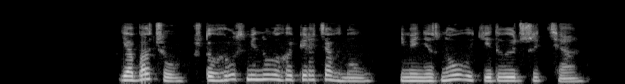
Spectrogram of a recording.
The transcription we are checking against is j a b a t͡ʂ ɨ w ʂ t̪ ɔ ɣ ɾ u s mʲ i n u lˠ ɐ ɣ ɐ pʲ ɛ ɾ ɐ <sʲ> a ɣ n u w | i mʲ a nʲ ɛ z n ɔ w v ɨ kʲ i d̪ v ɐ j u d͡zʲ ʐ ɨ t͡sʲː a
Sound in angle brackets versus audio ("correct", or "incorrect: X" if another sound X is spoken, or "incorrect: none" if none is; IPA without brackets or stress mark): incorrect: t͡sʲ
